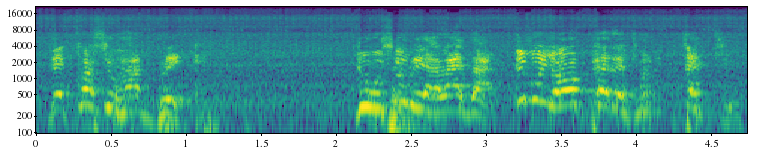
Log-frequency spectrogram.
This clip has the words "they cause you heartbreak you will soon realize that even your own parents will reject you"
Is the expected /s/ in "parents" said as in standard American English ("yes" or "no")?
no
